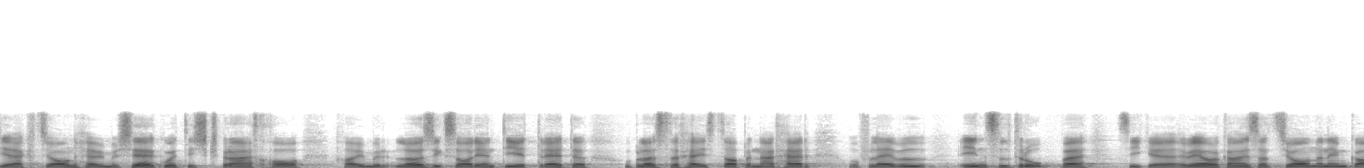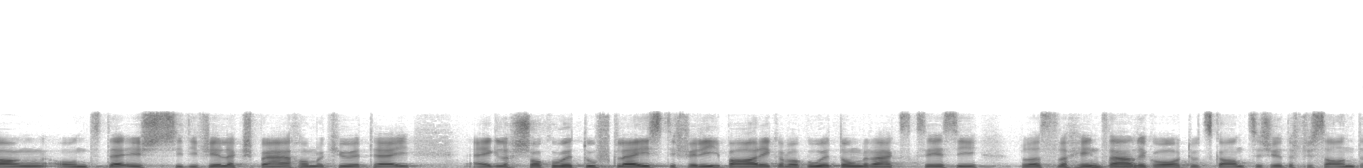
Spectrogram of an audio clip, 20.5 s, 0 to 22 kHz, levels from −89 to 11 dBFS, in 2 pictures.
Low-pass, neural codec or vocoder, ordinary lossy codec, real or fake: 7.2 kHz; codec, 16 kHz, 0.9 kbps, LongCat-Audio-Codec; none; fake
